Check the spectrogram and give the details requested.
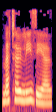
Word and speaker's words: Metro Ligero: The Metro Ligero, Spanish pronunciation, Meto Ligio, light metro, is a light rail system in Madrid, Spain.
